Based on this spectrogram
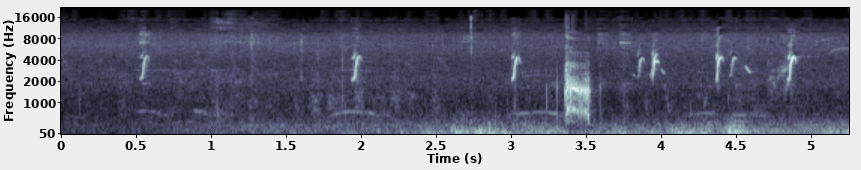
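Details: Chicks peeping: isolated high, sharp peeps about once a second over a low rumbling background, with one brief louder scratchy sound near the middle.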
